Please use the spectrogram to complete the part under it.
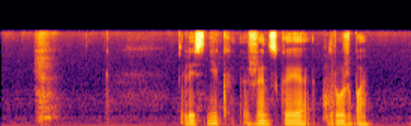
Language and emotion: Russian, neutral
